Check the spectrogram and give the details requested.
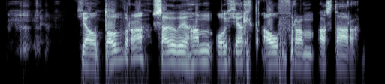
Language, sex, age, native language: Icelandic, male, 30-39, Icelandic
